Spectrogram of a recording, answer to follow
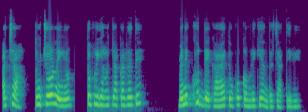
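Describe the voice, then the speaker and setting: A woman voicing a lively, talkative young woman in a storybook reading. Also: high-pitched. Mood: accusing. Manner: chatty, quick to accuse.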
